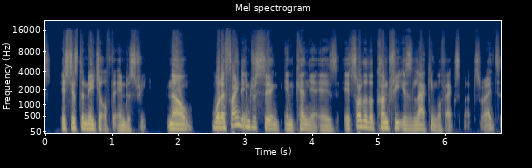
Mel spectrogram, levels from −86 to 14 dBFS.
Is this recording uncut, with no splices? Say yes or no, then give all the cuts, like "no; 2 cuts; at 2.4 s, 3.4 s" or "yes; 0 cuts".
yes; 0 cuts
